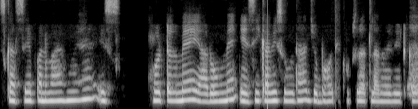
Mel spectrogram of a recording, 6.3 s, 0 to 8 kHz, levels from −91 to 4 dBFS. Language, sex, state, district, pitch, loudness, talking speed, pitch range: Hindi, female, Bihar, Muzaffarpur, 235 Hz, -19 LUFS, 260 wpm, 225-245 Hz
